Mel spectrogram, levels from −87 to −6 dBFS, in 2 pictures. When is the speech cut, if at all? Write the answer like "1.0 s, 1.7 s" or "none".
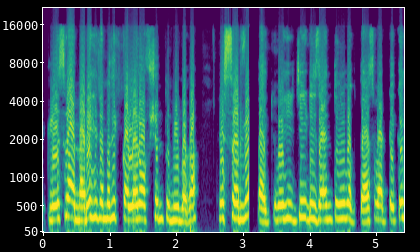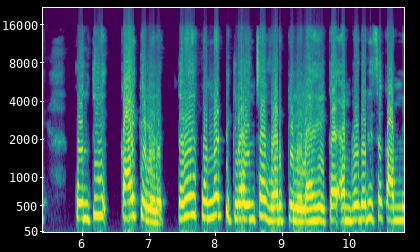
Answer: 3.1 s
